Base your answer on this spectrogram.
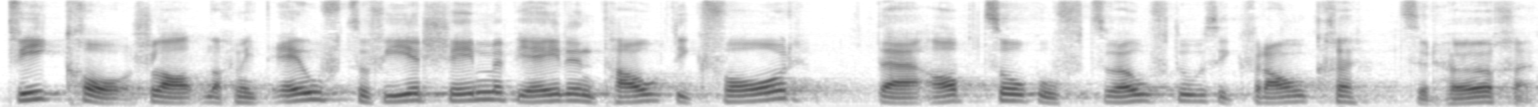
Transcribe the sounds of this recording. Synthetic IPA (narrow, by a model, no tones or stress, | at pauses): tfikʰχoʃlɑːtnɔχmɪt̪ʰɛlft͡sufiːəɾʃtɪmːəbiɛɪɾəɛnthɑwtikfɔːɾ | d̥æʔɑpt͡soːɡuft͡sʋœlftuːsikfɾɑŋkχət͡səɾhøːχə̰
